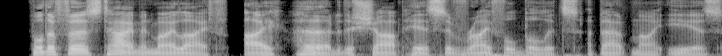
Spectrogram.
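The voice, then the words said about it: Shifting put-on accents while reading. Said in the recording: “I'm going through like 10 different accents right now.”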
